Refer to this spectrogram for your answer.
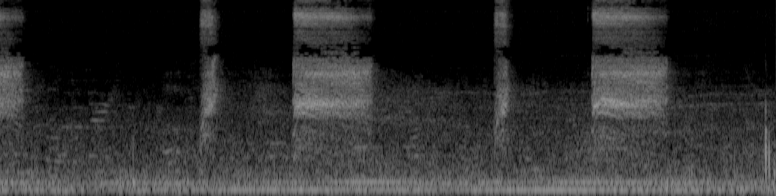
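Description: A squirrel gives harsh, raspy calls, a brief note then a longer one, repeated every few seconds.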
